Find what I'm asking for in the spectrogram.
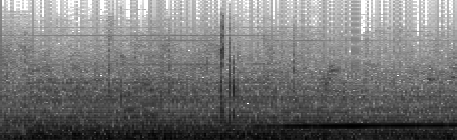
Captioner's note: engine whirring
